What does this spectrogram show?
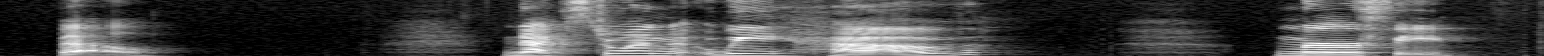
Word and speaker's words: Murphy: one we have Murphy Murphy two syllables winner is on the first or even though it is spelt as you are there's no ooh quality to the ER sound the pH makes that F sound and the final vowel is a tense e Murphy Murphy next one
